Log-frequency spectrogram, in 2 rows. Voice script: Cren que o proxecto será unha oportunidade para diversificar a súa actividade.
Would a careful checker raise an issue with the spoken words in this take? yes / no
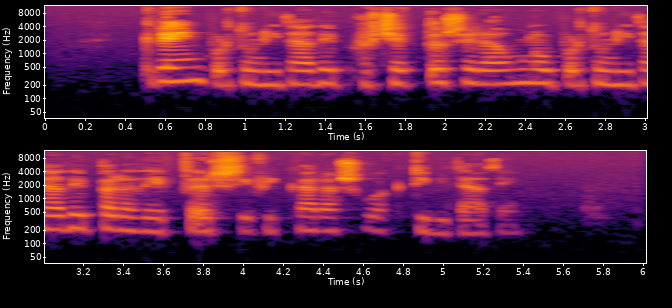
yes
